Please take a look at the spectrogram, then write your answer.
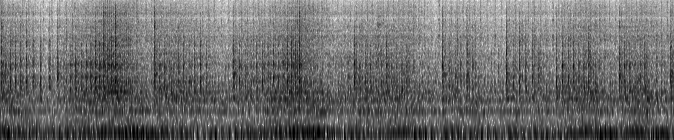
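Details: Honda Verza idling with loud white smoke: rough note with fast dry kletek-kletek clatter and slight rumble; suspected scored piston or connecting rod, later found scored, damaged piston, with oil passages needing cleaning.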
